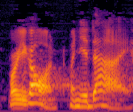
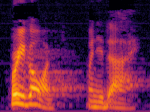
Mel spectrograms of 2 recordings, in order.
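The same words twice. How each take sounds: First: Where are you GOING when you die, weight on "going" and falling at the end; a probing question with "going" pressed; stress on going. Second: WHERE are you going when you die, "where" pushed hardest and falling at the end; stress on where. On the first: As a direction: lean on "going" as you ask. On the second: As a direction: open hard on "where". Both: Real, not acted.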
